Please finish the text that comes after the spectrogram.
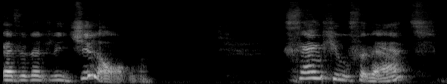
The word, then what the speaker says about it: Geelong: me that I was right to put the Geelong school timber tops in Australia, but I was wrong to pronounce it Geelong because it's evidently Geelong.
